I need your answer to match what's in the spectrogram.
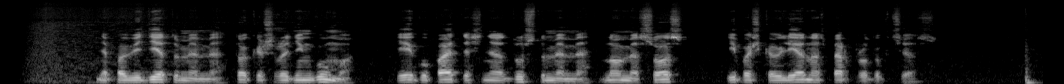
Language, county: Lithuanian, Klaipėda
